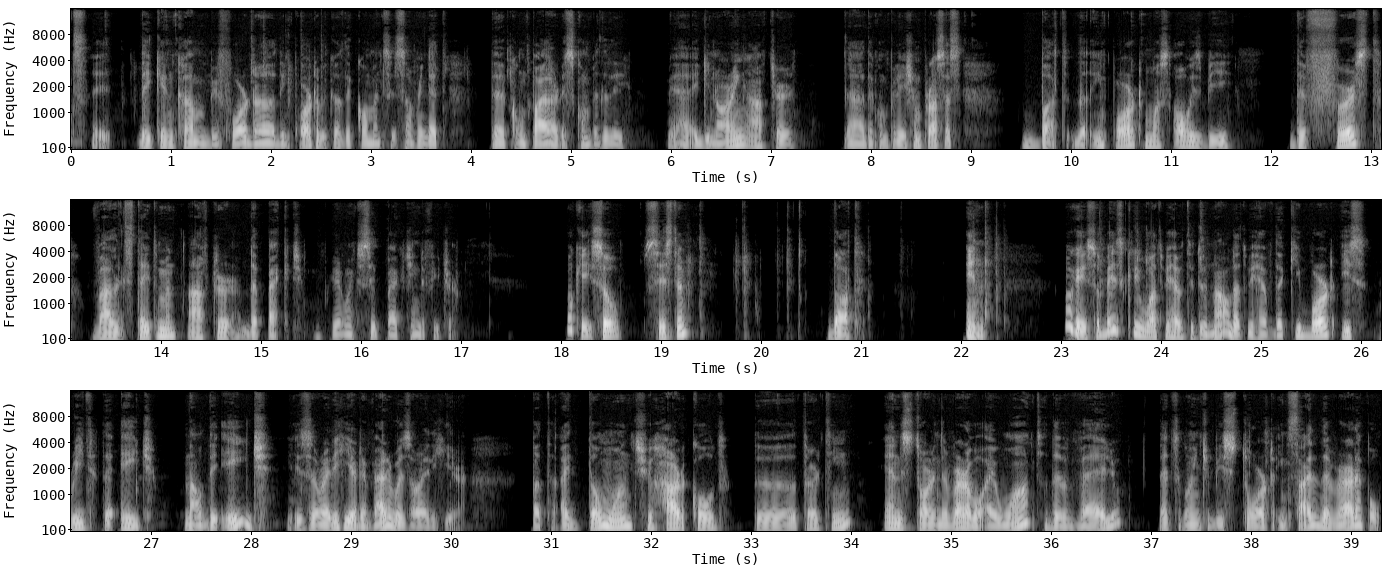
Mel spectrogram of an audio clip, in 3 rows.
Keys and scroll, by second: 0.5 ctrl+x, 2.1 ctrl+x, 2.2 ctrl+v, 3.1 ctrl+z, 4.2 ctrl+z, 20.0 Return.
